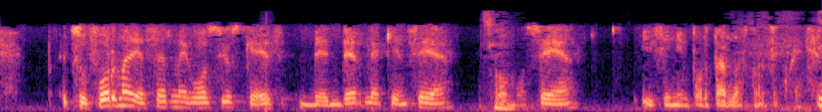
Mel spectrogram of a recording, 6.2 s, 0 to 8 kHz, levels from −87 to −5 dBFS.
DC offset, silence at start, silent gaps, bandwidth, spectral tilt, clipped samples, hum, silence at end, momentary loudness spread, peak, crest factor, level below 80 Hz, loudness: under 0.1%; 0 s; none; 6 kHz; -6.5 dB/octave; under 0.1%; none; 0 s; 10 LU; -2 dBFS; 20 dB; -52 dBFS; -20 LUFS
